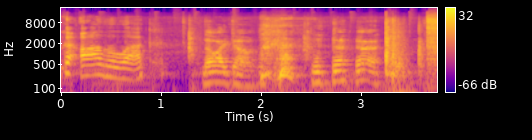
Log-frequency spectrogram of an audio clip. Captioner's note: chuckles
